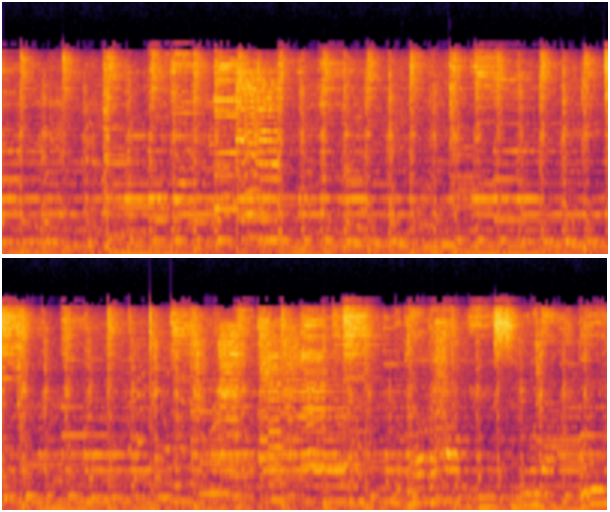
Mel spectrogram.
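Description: Live rock band playing the song's instrumental intro: electric guitars and bass guitar over a drum kit keeping a steady beat.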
